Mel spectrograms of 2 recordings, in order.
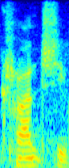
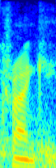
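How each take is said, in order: First: The name sounds like the word 'crunchy'. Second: The name sounds like the word 'cranky'. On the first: The speaker calls it wrong. "I always call them crunchy, but they're not" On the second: The speaker calls it right. "It's supposed to be cranky"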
